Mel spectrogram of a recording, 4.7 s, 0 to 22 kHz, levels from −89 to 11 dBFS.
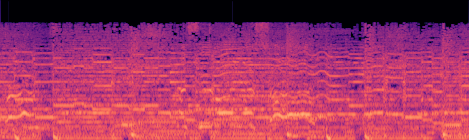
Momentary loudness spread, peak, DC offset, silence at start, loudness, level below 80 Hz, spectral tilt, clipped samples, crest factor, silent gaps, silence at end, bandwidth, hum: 4 LU; 0 dBFS; under 0.1%; 0 s; -11 LUFS; -24 dBFS; -4 dB/octave; under 0.1%; 12 dB; none; 0 s; 11.5 kHz; none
